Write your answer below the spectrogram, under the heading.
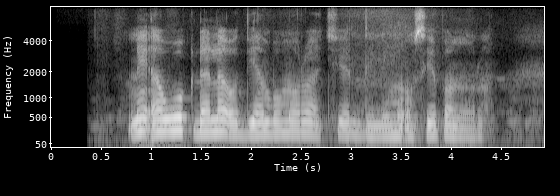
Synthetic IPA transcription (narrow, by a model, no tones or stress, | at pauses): nɛʔawokdalaɔd̪jambɔmɔɾɔat͡ʃɪɛld̪ilimɔʔosjepamɔɾɔ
